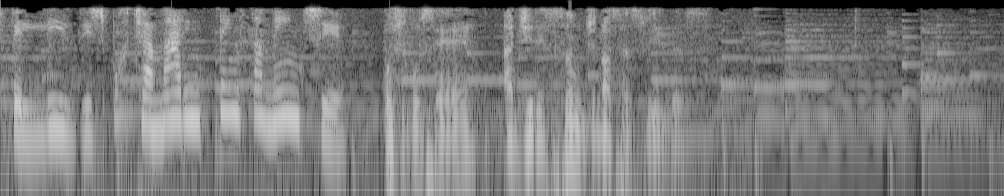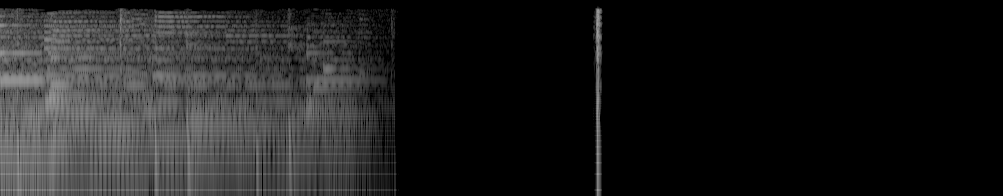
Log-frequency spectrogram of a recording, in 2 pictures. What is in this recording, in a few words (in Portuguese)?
MÃE, AMOR DE SEMPRE- DUAS VOZES; Dia das Mães; Masc; Telemensagens 2017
